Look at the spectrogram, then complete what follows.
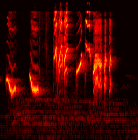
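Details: Fighter white-rumped shama showing off great tit material to draw quiet birds into song. Two downslurred whistles are followed by a quick cluster of high, harsh, chattering notes.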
